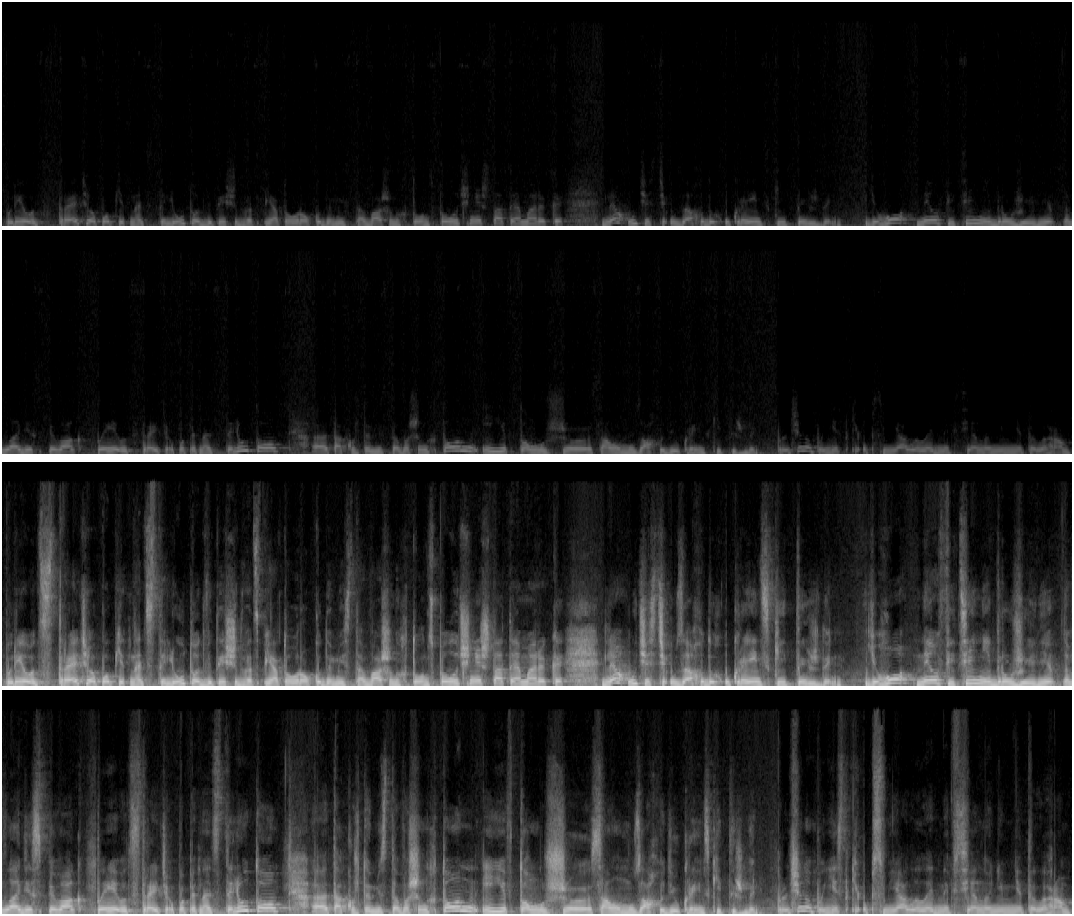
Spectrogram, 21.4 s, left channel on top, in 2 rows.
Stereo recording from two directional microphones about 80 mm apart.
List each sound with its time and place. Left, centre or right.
0.0 s a woman's voice: right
